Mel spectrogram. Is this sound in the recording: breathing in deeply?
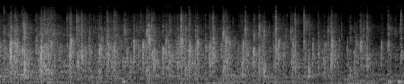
no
